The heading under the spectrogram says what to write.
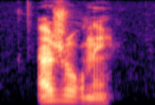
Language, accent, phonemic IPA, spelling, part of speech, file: French, France, /a.ʒuʁ.ne/, ajourné, verb / adjective, LL-Q150 (fra)-ajourné.wav
- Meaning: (verb) past participle of ajourner; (adjective) adjourned, postponed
